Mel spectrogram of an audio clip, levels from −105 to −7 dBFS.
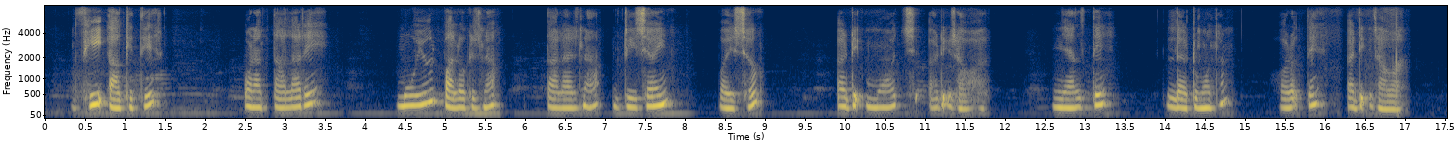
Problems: none marked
